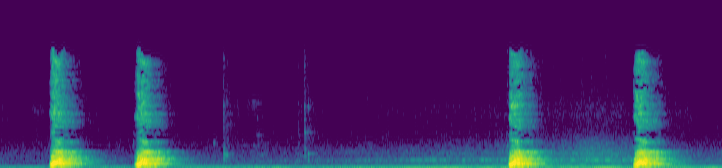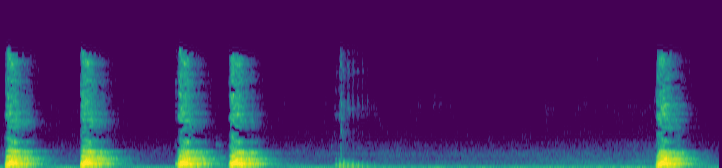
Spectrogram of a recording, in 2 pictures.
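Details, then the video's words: Dog giving loud, sharp single barks, about nine in total at irregular gaps of one to four seconds, with a low hum in the background. "dog barking"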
